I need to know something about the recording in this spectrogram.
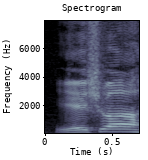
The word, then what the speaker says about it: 예슈아: 예슈아 하면은 한 단계 더 나간 거예요. 그걸 발음을 잘해보세요. 예슈아가 맞아요.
